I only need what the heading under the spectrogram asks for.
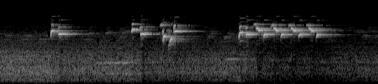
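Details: European goldfinch of the subspecies Carduelis carduelis parva sings three quick bursts of high, tinkling twitter, the last a run of rapid repeated liquid notes, over a quiet background.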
